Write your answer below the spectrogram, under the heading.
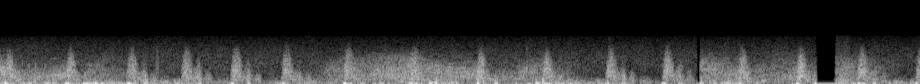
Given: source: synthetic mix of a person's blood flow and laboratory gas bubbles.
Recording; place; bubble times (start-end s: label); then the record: Doppler ultrasound of blood flow; subclavian vein
0.05-0.39 s: bubbles
5.25-5.29 s: bubbles
From the record:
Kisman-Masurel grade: 121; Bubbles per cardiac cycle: 1 to 2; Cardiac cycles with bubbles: 10 to 50%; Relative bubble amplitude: barely perceptible (0.100 to 0.250); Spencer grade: 2 (many but less than half of the cardiac periods contain bubble signals, singularly or in groups); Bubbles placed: anywhere in the cardiac cycle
